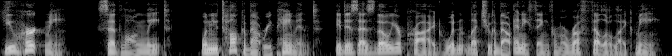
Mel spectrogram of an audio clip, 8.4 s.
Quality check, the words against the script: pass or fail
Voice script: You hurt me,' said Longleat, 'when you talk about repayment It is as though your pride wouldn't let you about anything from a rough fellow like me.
pass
